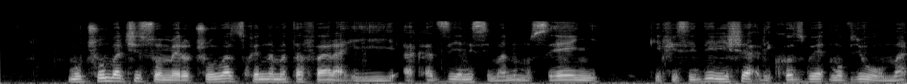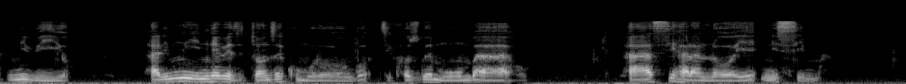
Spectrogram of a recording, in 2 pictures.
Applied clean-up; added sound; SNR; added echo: none; Clock; 18 dB; none.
